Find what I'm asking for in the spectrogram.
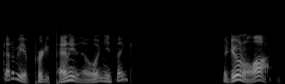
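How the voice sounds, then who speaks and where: A man's voice: fairly high pitch, big pitch swings, very fast, creaky, slightly rough, no echo. A man with a New York accent co-hosting a podcast, teasing his friend with hypothetical questions in casual banter. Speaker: podcast co-host.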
